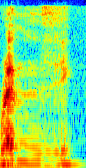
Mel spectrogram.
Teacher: 그리고 우리말에 없는 소리 say라고 발음하는 게 아니라 자신의 이름을 z라고 하니까 s에 해당하는 소리가 영어의 z 발음인 것을 알 수 있습니다. 글자를 s라고 썼지만 소리는 z 소리가 난다는 거죠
